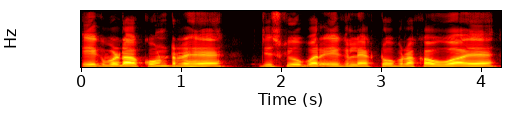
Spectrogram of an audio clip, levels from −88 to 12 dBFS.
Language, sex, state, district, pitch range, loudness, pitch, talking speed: Hindi, male, Uttar Pradesh, Shamli, 130-140 Hz, -18 LUFS, 135 Hz, 155 wpm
